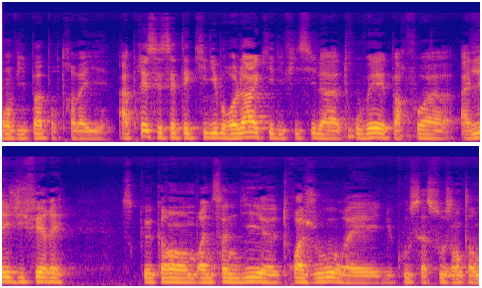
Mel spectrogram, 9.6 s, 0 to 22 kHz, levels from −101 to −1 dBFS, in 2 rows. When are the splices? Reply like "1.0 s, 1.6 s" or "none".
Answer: 1.1 s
